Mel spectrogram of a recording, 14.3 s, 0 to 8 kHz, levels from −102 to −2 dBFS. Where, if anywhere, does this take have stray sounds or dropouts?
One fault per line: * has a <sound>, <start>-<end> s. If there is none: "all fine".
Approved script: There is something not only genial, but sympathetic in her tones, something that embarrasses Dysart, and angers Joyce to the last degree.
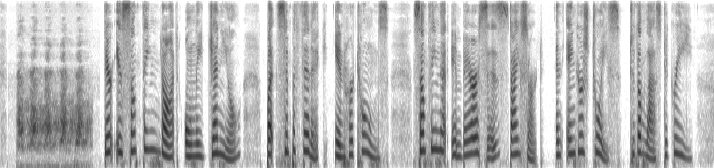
* has a bark, 0.3-1.9 s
